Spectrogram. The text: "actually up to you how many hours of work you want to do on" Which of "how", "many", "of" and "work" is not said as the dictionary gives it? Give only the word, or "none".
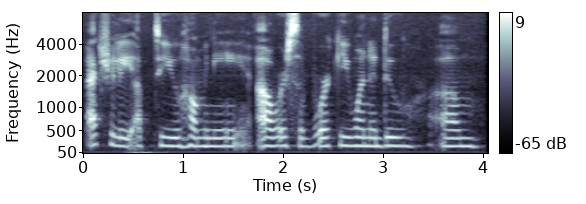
none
